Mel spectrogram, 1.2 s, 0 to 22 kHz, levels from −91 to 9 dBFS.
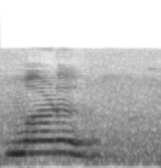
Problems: constant background noise, echo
